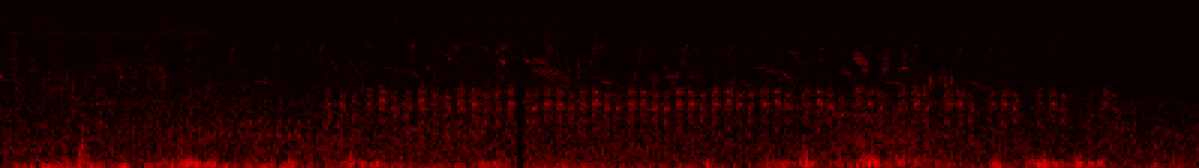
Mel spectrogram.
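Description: A rhinoceros chews grass close by.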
